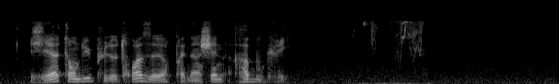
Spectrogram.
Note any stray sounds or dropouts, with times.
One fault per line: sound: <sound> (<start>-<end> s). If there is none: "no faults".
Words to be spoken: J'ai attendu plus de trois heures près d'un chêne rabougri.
sound: squeak (3.5-4.3 s)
